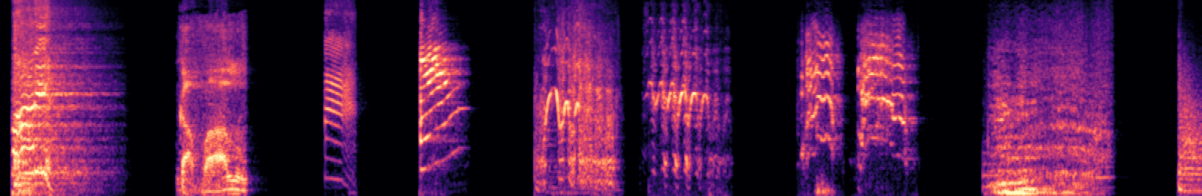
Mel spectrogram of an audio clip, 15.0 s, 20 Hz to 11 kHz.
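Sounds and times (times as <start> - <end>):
horse whinnying: 6.7 - 9.2.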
